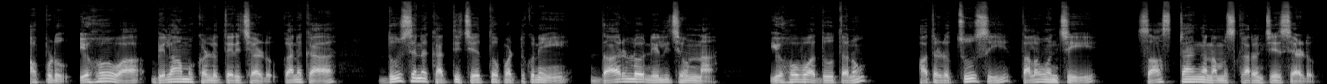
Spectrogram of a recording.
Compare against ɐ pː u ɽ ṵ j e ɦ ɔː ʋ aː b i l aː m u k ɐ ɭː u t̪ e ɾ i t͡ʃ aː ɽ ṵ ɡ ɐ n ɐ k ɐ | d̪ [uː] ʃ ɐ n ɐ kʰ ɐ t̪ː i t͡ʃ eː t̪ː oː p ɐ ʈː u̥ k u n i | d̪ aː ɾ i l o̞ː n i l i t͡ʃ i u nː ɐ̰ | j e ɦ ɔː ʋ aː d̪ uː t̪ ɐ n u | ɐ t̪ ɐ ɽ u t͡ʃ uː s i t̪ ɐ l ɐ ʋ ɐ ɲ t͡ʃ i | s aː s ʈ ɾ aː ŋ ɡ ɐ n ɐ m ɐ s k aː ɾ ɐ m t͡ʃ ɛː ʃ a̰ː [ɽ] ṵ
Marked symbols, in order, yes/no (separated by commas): yes, yes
